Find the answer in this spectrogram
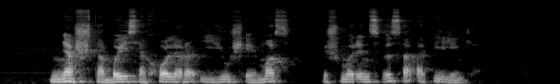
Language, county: Lithuanian, Kaunas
